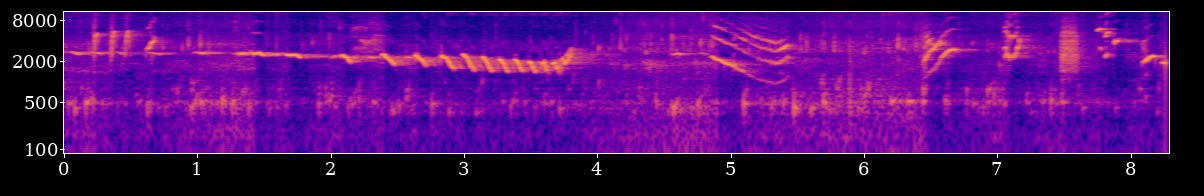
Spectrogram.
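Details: Excited white-rumped shama: a falling trill of rapid repeated notes, sweeping downward whistles, then sharp upslurred whistles and scattered chatters.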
